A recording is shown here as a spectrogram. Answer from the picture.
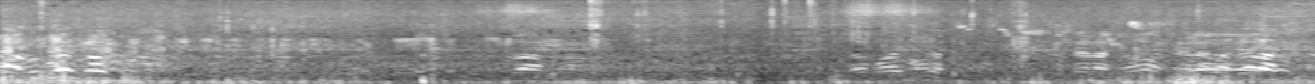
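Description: Short shouts and calls of football players across an open grass pitch, heard several times, over a choppy low rumble of wind on the microphone. A single sharp knock about two seconds in.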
